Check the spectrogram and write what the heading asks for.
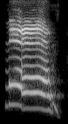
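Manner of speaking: high, loud desperate shriek; screaming for mom. Retold or imitated. A teen shrieking for his mom. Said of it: "He started screaming".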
